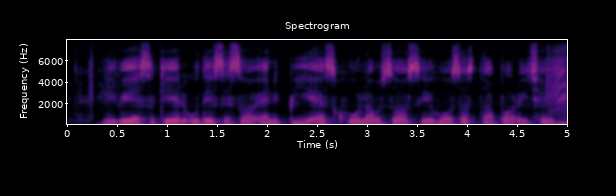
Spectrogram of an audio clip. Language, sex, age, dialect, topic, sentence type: Maithili, female, 18-24, Bajjika, banking, statement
